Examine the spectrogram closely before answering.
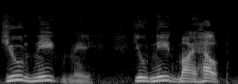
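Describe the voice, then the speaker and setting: An actor playing an earnest, troubled secret agent in a game, serious and urgent in manner. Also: male voice, on the high side, sing-song, slow, slight background noise. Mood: desperate. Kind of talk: video game cutscene acting.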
